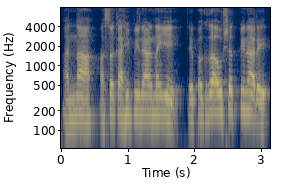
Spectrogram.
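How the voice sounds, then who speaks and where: A man's voice: a little high, fairly even intonation, moderate pace, darkish tone, lightly acted. A man doing a firm caring young woman.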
